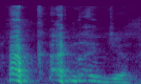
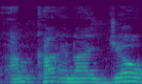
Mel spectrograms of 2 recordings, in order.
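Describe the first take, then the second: First: Higher, cracking up at own joke; laughing. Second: Said in the usual way. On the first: Real, not acted. Storyteller repeating his own joke answer, laughing. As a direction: laugh through the words.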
